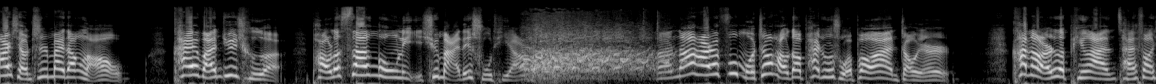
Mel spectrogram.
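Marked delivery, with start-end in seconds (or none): 5.2-6.5 airy unvoiced chuckle; short breathy laugh. Real, not acted. Laughs at funny news.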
